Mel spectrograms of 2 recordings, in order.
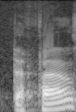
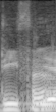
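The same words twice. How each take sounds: First: It is said with the British stress pattern. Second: It is said with the American stress pattern.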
